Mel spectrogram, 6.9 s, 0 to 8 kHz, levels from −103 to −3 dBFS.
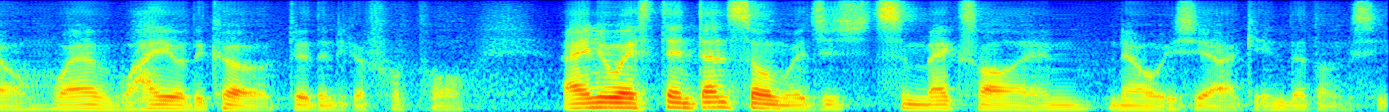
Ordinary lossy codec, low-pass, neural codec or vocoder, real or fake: none; none; codec, 16 kHz, 0.2 kbps, FocalCodec; fake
